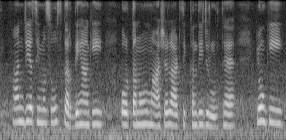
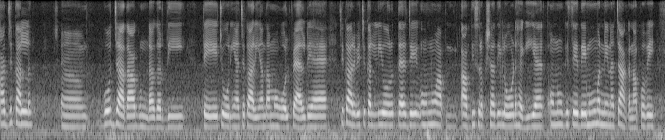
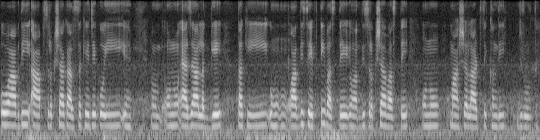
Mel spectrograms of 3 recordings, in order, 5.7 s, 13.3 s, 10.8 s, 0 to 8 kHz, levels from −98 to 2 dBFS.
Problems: none marked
